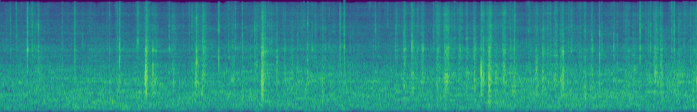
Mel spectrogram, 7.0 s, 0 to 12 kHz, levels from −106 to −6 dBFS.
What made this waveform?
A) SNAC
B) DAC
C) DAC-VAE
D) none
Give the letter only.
A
